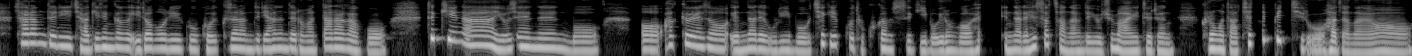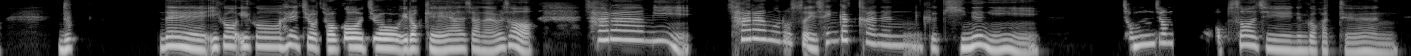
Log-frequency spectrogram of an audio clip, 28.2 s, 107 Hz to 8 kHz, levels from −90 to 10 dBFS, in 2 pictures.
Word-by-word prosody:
사람들이 285 -5 0
자기 195 0 -2
생각을 215 -2 0
잃어버리고 195 0 -1
거기 175 -1 -3
그 175 - -18
사람들이 190 -2 -1
하는 200 +1 0
대로만 180 -3 -2
따라가고 175 -8 -1 0.4
특히나 300 - +2
요새는 210 0 0
뭐 165 +1 -4 0.4
어 185 -1 +1
학교에서 235 -7 -1
옛날에 185 +3 +1
우리 170 0 -3
뭐 160 -1 -3
책 280 - -3
읽고 260 -4 -5
독후감 190 +1 -5
쓰기 175 -2 -7
뭐 155 -1 -3
이런 170 +1 -1
거 155 0 -1
했 175 - -4 0.2
옛날에 175 0 0
했었잖아요. 210 - -2
근데 160 0 -3
요즘 160 +5 -1
아이들은 160 -2 -1 0.3
그런 195 - +2
거 185 - +3
다 160 -3 -2
chatGPT로 320 - -3
하잖아요. 155 -1 -2 0.6
눅 190 +2 +3 0.8
네. 215 -4 +5
"이거 230 +3 +3
이거 225 -1 +2
해 245 +2 +2
줘. 220 -2 +3
적어 215 +3 +7
줘. 200 -1 +7
이렇게 185 -2 +4
하잖아요." 190 -3 0
그래서 210 -6 +2 0.5
사람이 380 - +1 0.3
사람으로서 390 - +1
이 200 - +3
생각 355 - -2
하는 255 -5 -3
그 200 -2 -5
기능이 195 - +1 0.8
점점 280 +6 0 0.4
없어지는 190 -9 -1
것 165 -1 -1
같은 155 -2 -5
195 Hz, 300 characters per minute, -23 LUFS, 175-245 Hz, 0.8 s, 적어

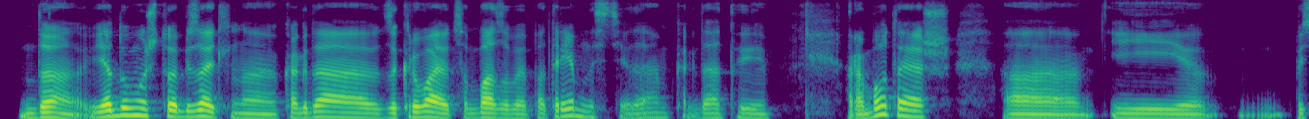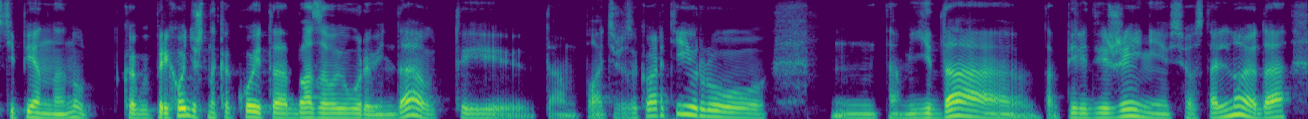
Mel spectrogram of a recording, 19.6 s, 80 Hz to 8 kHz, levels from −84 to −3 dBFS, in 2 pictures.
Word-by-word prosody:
Да, 115 -2 +3
я 135 +3 +6
думаю, 180 +1 +5
что 165 -2 +3
обязательно, 120 -8 +2
когда 120 -2 +2
закрываются 120 0 +3
базовые 110 -2 +1
потребности, 145 +4 -3
да. 120 +2 -7
Когда 115 0 -5
ты 110 -2 -6 0.6
работаешь, 145 - +2 0.4
а, 105 -2 0 0.2
и, 110 -2 -1 0.3
м, 185 +1 -15
постепенно, 110 -1 -1
ну, 115 -4 -5 0.2
как 110 - -1
бы 105 - -7
приходишь 150 - +3
на 130 - -5
какой-то 120 -1 +2
базовый 115 0 +1
уровень, 100 -4 -2
да. 180 - +3
Вот 105 -2 -8
ты 115 +10 -7
там 180 -2 -14
платишь 105 +3 -10
за 120 - -9
квартиру, 150 - 0 0.5
м, 105 0 -8
там 110 -1 -11
еда, 115 0 +1
там - - -10
передвижения 120 +2 -2
и - - -5
всё 115 +2 -10
остальное, 145 - +1
да. 135 +3 +1
120 Hz, 125 wpm, -21 LUFS, 110-145 Hz, 0.6 s, я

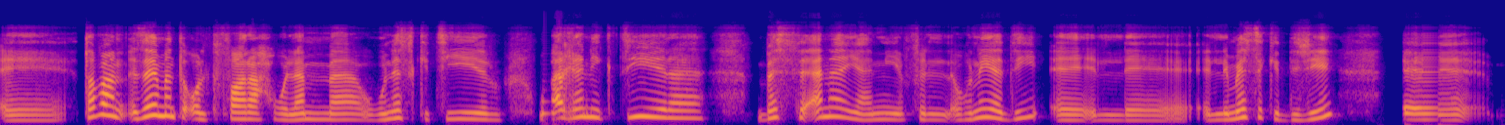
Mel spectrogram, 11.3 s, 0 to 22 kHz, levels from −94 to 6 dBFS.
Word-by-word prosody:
آآ 165 0 -4
طبعًا 300 +2 +5
زي 290 +10 +8
ما 305 -1 +5
أنت 285 - -1
قُلت 200 -3 -2
فرَح 205 -2 +4
ولَمّة 185 0 0
وناس 195 +7 -2
كتير 200 -1 -3 0.3
وأغاني 270 -7 +3
كتيرة، 250 -4 0 0.4
بس 240 +3 -1
أنا 280 0 +3
يعني 190 -3 -3
في 190 - -7
الأغنية 195 +7 0
دي 220 +8 -5
آآ 170 0 -1
ال 165 0 -8 0.6
اللي 180 +2 -2
ماسِك 245 0 0
الDJ 175 +2 -3 0.7
آآ 185 -2 -1
195 Hz, 130 wpm, -23 LUFS, 180-250 Hz, 0.7 s, زي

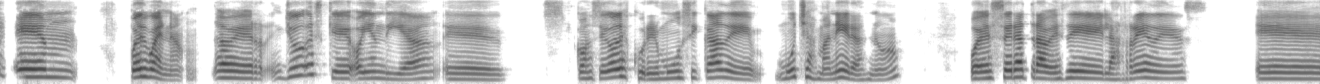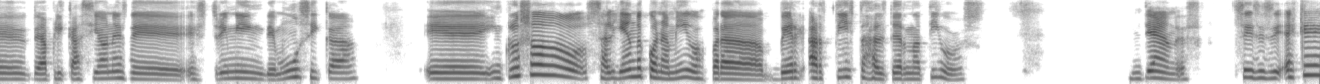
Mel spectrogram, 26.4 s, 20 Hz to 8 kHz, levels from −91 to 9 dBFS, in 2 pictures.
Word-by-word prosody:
Em, 275 -2 +5 0.5
pues, 275 +2 +6
bueno, 190 -10 +3 0.3
a 250 0 +3
ver, 230 -3 0 0.2
yo 315 +5 +1
es 365 +1 -4
que 230 -6 +1
hoy 225 +1 +1
en 235 0 -2
día, 205 +3 -3
eh, 195 -3 -5 0.7
consigo 230 +2 -2
descubrir 235 -8 0
música 245 +3 -1
de 205 -7 0
muchas 270 +3 -4
maneras, 195 -1 +1
¿no? 180 - -11 0.7
Puede 225 +2 +2
ser 255 +2 +2
a 275 - +8
través 225 -4 +2
de 235 -2 +3
las 195 0 -5
redes, 230 0 -2 0.5
eh, 215 -2 -1
de 195 - -5
aplicaciones 220 +3 -3
de 195 -4 0
streaming 220 +2 -4
de 185 -1 -4
música, 225 -2 -5 0.7
eh, 215 - +2
incluso 300 - +2
saliendo 245 +6 +2
con 265 -5 +1
amigos, 225 +1 -2
para 195 -4 +3
ver 225 +5 0
artistas 255 +2 -1
alternativos. 210 - -5 1.5
¿Entiendes? 215 -3 +1 0.3
Sí, 265 -1 -2
sí, 245 0 -6
sí. 235 0 -4
Es 265 0 +1
que 345 - 0
225 Hz, 110 wpm, -24 LUFS, 205-250 Hz, 1.5 s, a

